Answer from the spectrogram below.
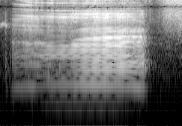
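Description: A dairy cow on a dairy farm in Markelo, the Netherlands, gives one long, loud moo lasting nearly two seconds, a steady low-pitched, harmonic-rich bellow that swells slightly in the middle before cutting off, with no talking.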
